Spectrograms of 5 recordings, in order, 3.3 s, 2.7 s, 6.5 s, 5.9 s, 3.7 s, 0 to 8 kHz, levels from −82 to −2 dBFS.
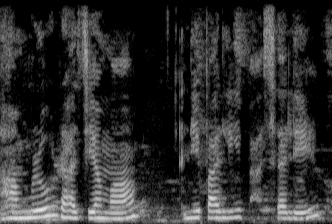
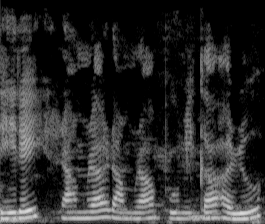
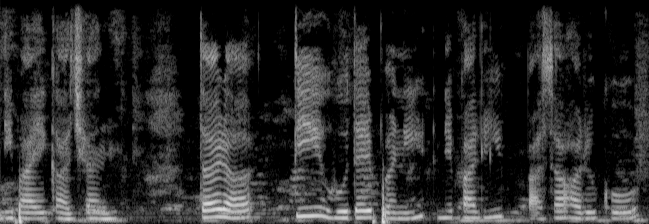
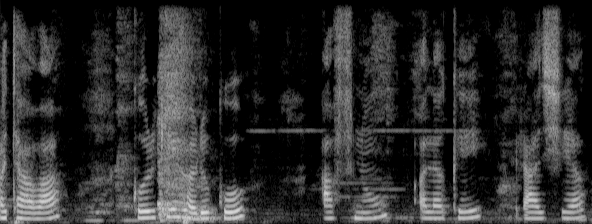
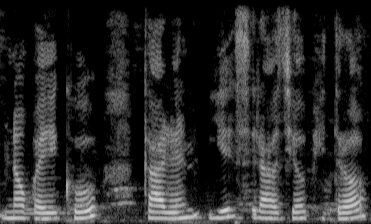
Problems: constant background noise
